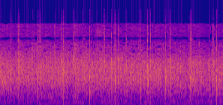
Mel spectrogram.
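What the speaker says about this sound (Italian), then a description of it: "Un altro applauso" Audience applause fills a hall at the GSO San Giorgio Casatenovo sports project presentation, greeting Olympic athletes: steady, dense clapping from many hands, close and sustained throughout with no voices over it.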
